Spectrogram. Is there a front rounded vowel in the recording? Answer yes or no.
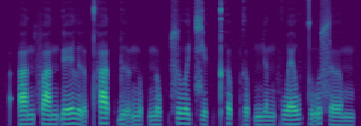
no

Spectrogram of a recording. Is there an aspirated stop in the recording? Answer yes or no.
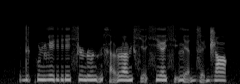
no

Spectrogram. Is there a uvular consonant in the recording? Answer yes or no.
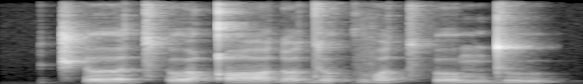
yes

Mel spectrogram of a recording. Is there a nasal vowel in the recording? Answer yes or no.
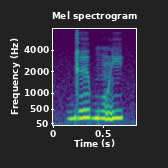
yes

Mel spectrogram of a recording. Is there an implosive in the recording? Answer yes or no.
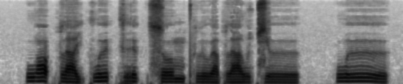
no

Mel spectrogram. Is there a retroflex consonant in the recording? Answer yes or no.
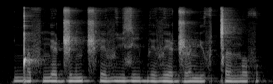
yes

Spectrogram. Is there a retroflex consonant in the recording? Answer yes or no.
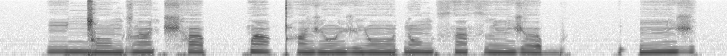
no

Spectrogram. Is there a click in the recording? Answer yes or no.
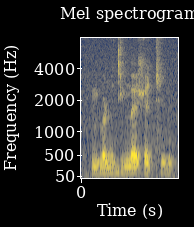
no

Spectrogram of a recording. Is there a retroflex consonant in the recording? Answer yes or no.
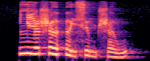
yes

